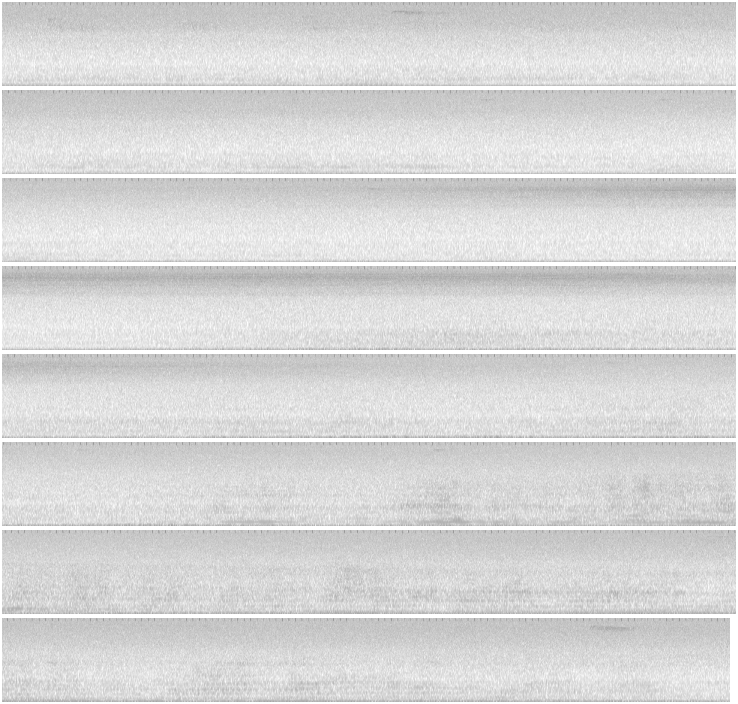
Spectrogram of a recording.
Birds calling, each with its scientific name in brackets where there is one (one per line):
American Goldfinch (Spinus tristis)
unidentified bird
